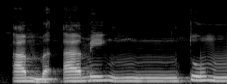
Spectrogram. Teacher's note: মিম নুন সাকিনের পরে তা ইকফা গুন্না হবে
